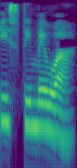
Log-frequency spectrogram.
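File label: "istimewa", Indonesian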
